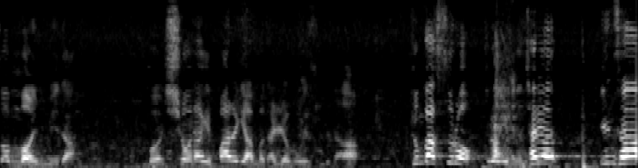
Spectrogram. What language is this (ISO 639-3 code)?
kor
